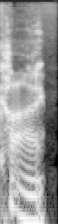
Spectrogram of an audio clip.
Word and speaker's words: Kaai: 23 years yes sir it's pronounced Kai Kai well that's Hawaiian name okay born in Oklahoma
